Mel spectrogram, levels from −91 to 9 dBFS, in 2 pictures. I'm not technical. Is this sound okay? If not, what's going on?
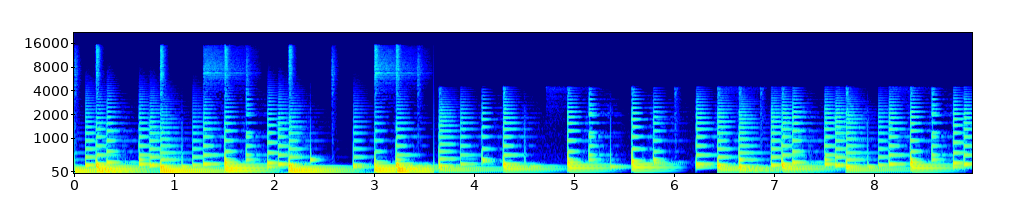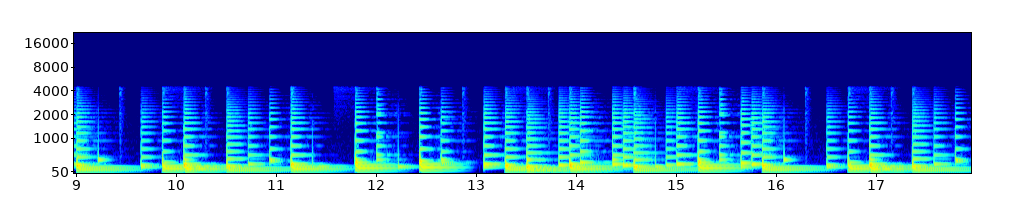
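No. From 3.59 s to the end, the sound turns duller and boxier, drops somewhat in level, and carries a new background noise that sits well below the sound itself. Nothing above 4.4 kHz comes through after that point, and the change happens with no gap. This is an input switched to a poorer device: the system likely changed microphones mid-recording, and the replacement passes a narrower range and brings its own tone and noise.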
